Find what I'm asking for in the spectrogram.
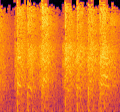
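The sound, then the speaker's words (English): Hands clap together at a worship service, loud group clapping in short bursts that repeat to a steady beat, with no voices. “And then let's start the clapping first.”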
